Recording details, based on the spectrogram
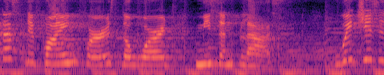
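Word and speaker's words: mise en place: we begin let us define first the word miss and plus which is spelled as m i s e space e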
